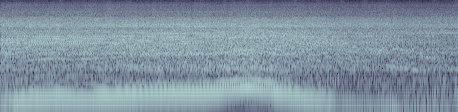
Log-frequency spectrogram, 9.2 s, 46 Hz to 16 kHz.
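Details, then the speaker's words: 2005 Daewoo Lanos 1.5 L: fuel pressure below 2 bar at idle (spec 2.8, 3.2 revving); revs climb slowly on gentle throttle but bog on sharp blips, engine starved of fuel pressure; also bogs and pops in intake when driving. "бачимо що на холостому і до двох бар не дотягує якщо відкриватись плавно то двигун набирає оберти але якщо короткочасне різке відкриття то він просто затикається і починає"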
